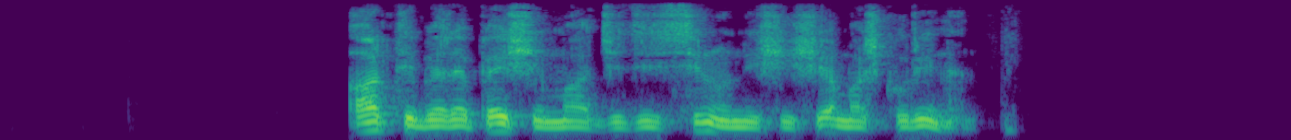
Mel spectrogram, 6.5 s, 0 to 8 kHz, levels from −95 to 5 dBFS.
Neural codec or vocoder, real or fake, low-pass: none; real; 7.2 kHz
